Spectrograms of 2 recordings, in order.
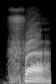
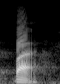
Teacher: fa alirkan nafasnya fa. fa jangan dibaca pa.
